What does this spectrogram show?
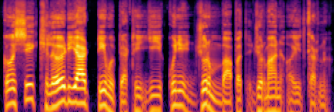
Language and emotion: Kashmiri, neutral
